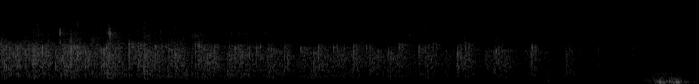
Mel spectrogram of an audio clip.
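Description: Congregation applauding, faint and dying away over about six seconds, with a short low thud near the end.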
